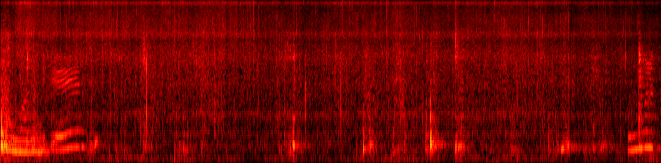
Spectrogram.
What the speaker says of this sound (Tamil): ஆனியன் வதங்கிட்டே இருக்கு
